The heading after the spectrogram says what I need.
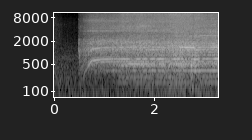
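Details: Battery-powered chainsaw cutting a dry, long-fallen dead limb: the motor whine spools up to a steady high tone, then a rough rasp as it slowly chews the wood; the chain is dull.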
